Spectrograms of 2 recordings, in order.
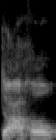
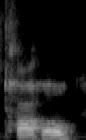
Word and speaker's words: Daho: we want to give the proper way that we say uh daho which is mispronounced as Tahoe and uh that shows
